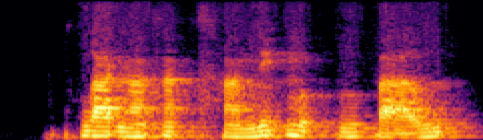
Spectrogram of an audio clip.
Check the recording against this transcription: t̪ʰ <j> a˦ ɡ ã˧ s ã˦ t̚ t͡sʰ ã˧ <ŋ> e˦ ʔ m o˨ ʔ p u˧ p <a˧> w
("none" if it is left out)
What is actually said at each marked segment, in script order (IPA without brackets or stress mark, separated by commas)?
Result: w, n̪, a˨˦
